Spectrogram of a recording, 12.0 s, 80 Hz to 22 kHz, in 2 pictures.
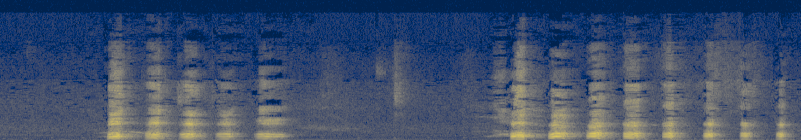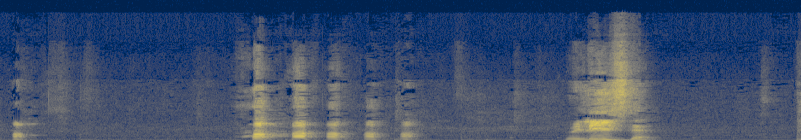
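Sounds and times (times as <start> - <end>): loud rhythmic laughter: 0.8 - 2.2, 3.7 - 6.4, 7.8 - 9.2.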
